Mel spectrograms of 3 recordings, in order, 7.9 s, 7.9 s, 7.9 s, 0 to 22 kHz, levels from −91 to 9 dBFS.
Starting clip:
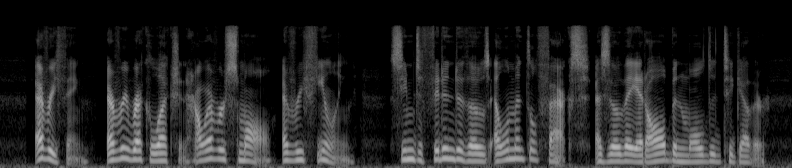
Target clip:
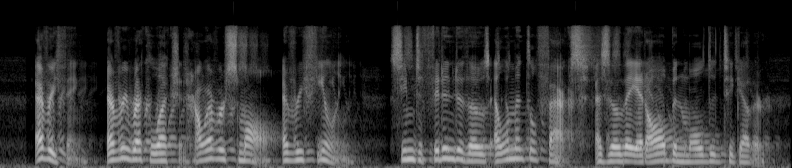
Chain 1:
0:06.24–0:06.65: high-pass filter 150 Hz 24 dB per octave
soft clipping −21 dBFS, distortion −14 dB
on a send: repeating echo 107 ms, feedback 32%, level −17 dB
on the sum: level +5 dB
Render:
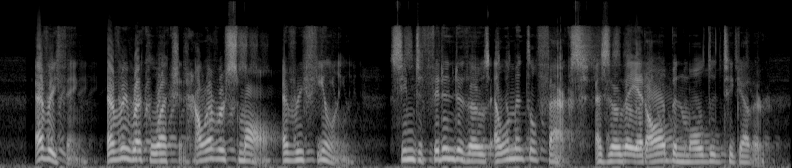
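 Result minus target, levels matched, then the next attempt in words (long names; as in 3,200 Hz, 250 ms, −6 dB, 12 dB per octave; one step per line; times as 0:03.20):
soft clipping: distortion +16 dB
0:06.24–0:06.65: high-pass filter 150 Hz 24 dB per octave
soft clipping −10 dBFS, distortion −30 dB
on a send: repeating echo 107 ms, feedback 32%, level −17 dB
on the sum: level +5 dB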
